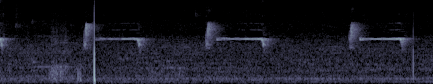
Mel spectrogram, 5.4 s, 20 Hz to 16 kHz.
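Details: Scarlet-backed flowerpecker used as a lure bird, 12/10/14: three sharp high calls with flat whistled tails, spaced nearly two seconds apart, plus a loud click near the start and low background hum.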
